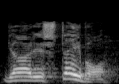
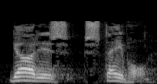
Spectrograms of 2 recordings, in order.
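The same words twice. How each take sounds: First: Said in the usual way. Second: Slower, each word set apart for note-taking; measured dictation pace. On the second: Shown as a demonstration. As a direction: say it slowly so they can write it down. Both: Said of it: "I would enjoy knowing that you were writing these words down".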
